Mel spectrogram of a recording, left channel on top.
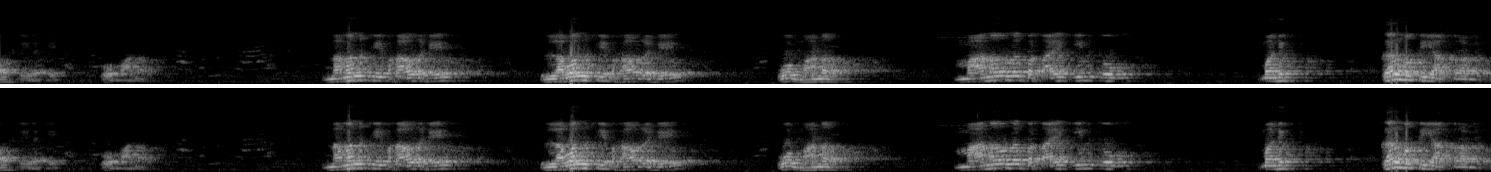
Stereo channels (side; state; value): both; normal; correlation 0.86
